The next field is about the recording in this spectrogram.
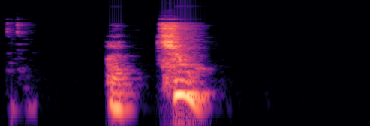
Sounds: Sneeze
